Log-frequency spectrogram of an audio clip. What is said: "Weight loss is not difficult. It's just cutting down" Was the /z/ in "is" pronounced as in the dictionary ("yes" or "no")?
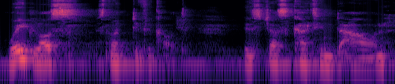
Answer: no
